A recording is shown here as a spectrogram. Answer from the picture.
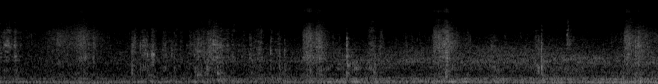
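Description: Plastic bag of potting soil rustling and crinkling in several short irregular bursts as it is handled and soil is tipped out, over a steady low hum.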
